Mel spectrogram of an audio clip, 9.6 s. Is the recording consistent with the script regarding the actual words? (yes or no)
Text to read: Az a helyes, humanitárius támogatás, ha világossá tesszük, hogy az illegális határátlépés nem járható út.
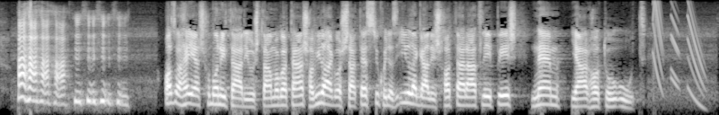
yes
